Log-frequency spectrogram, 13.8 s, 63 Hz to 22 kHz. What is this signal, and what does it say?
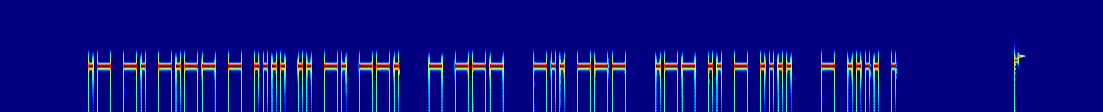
Morse code, heard as a keyed tone, about 22 wpm, 700 Hz. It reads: ANYTHING TO DO WITH THE
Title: Sets of 5 Words Encore 22wpm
